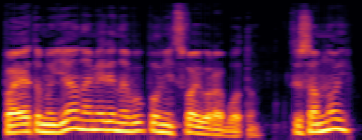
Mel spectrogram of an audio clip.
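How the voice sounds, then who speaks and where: A man reading the lines of a brisk, wry young policewoman in a recorded audiobook. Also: medium pitch, very animated, warm tone, no room sound, close to an everyday voice.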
